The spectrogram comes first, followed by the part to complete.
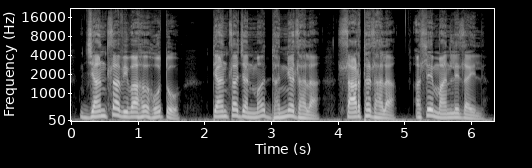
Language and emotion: Marathi, neutral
